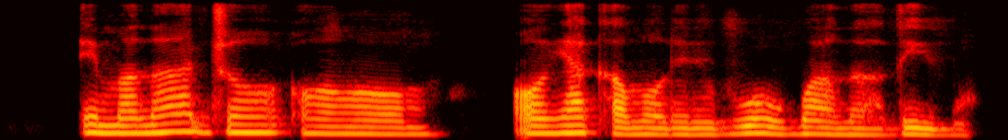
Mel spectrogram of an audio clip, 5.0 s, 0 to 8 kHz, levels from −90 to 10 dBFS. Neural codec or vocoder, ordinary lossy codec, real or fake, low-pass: autoencoder, 48 kHz, 32 numbers a frame, DAC-VAE, trained on Japanese speech; none; fake; 7.2 kHz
